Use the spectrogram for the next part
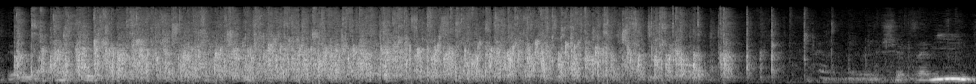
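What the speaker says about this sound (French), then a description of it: "on peut applaudir très fort Yvette" An audience at a Holocaust remembrance ceremony in Lamotte gives Yvette loud, sustained applause that fills the room for several seconds, then thins to scattered claps as a voice briefly takes over.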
